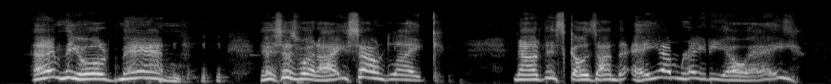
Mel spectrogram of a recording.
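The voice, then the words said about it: Put-on old man voice. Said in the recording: “old man voice”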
